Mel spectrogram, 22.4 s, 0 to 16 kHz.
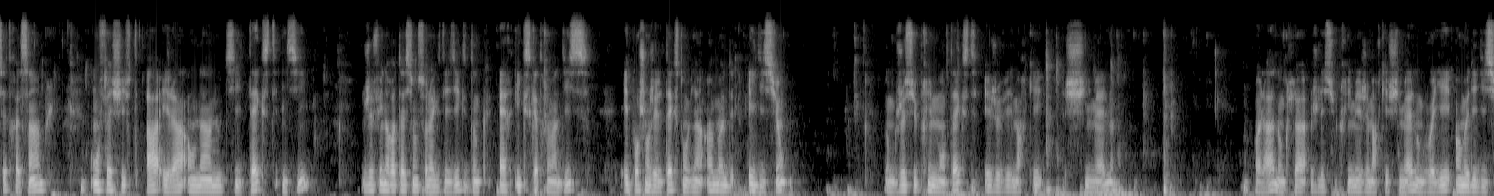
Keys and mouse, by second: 0.1 shift+middle click, 1.6 shift+a, 6.2 r, 9.4 Tab, 10.7 BackSpace, 11.6 z, 12.4 BackSpace, 15.5-16.8 typing, 17.5 KP_Enter, 18.0 Tab, 18.8 shift+middle click, 20.0 z, 21.0 Tab.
